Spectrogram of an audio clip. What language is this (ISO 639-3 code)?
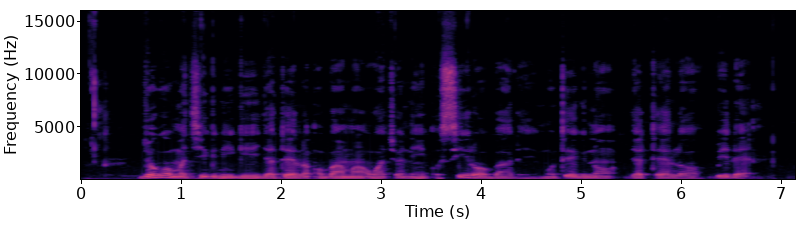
luo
